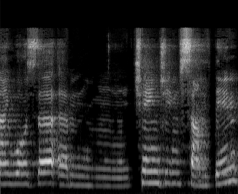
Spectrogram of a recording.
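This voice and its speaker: A woman with an Italian accent speaks at a very slow pace, her pitch varying in an ordinary way. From Italy. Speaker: feng shui architect. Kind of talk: interview. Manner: halting, many fillers.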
